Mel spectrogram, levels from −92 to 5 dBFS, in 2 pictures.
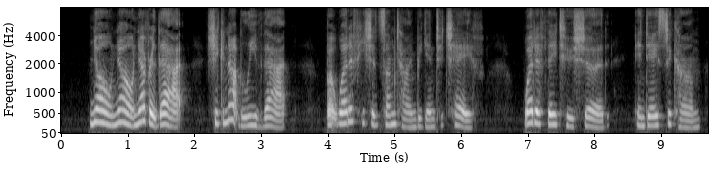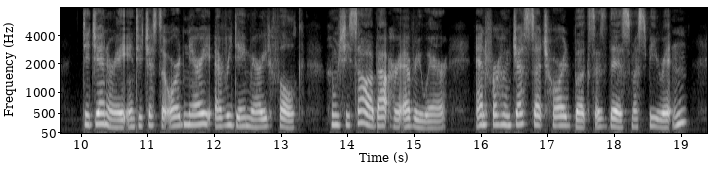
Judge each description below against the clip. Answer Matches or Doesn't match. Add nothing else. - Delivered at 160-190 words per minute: Matches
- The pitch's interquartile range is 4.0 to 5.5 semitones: Matches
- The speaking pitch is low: Doesn't match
